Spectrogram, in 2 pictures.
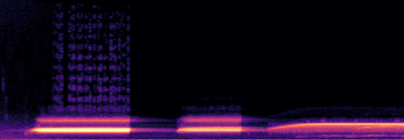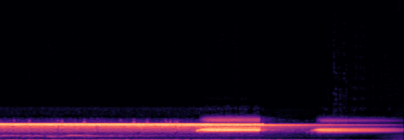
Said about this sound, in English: But let's listen to the same recording after it's been equalized to simulate what the toads hear.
